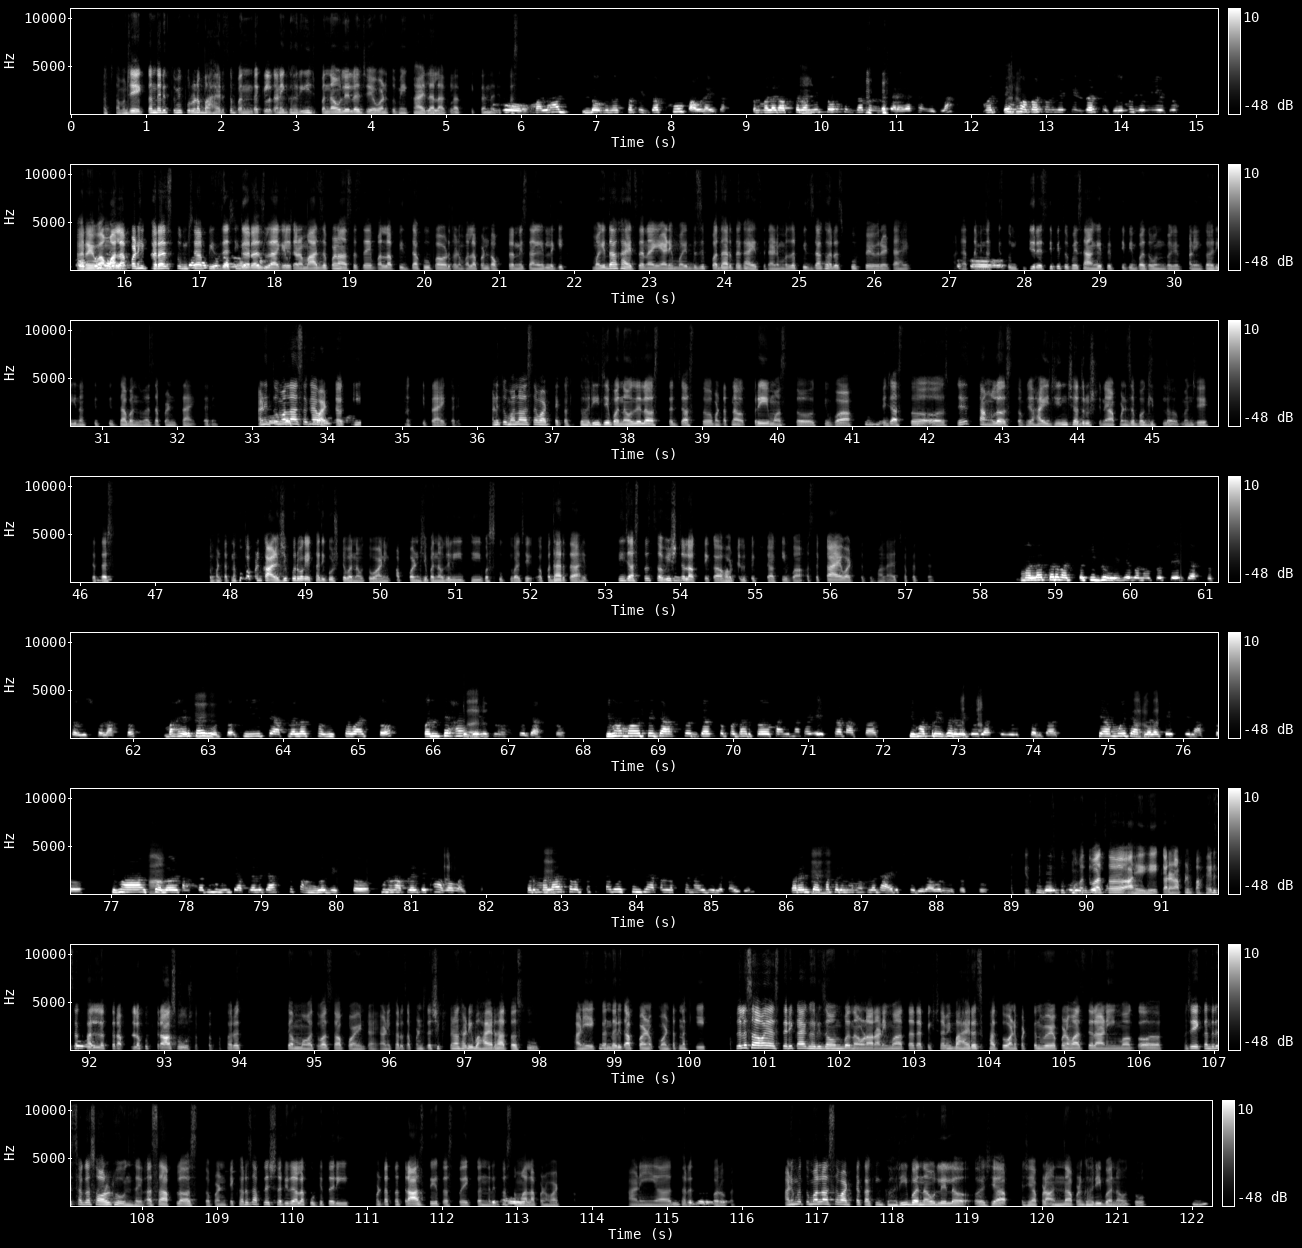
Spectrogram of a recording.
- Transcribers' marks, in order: static; chuckle; other background noise; in English: "ओपन"; tapping; in English: "फेवरेट"; in English: "हायजीनच्या"; distorted speech; in English: "हायजिनिक"; in English: "प्रिझर्व्हेटिव्ह"; horn; unintelligible speech; in English: "सॉल्व्ह"
- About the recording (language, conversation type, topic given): Marathi, podcast, तुझ्यासाठी घरी बनवलेलं म्हणजे नेमकं काय असतं?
